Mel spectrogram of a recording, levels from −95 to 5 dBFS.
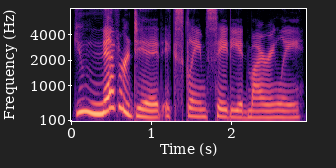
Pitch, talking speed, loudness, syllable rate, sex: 220 Hz, 120 wpm, -17 LUFS, 4.6 syllables/s, female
